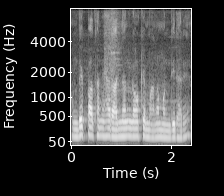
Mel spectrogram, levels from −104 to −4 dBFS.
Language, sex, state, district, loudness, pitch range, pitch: Chhattisgarhi, male, Chhattisgarh, Rajnandgaon, -16 LUFS, 115-135 Hz, 130 Hz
